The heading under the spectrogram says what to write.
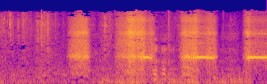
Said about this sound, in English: And if you break this just right, has to be quite even, you can make a whistle out of it.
